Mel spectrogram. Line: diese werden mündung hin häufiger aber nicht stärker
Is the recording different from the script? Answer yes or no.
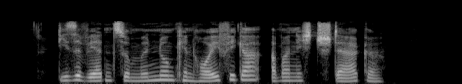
yes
